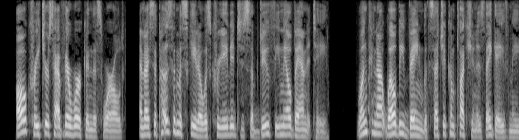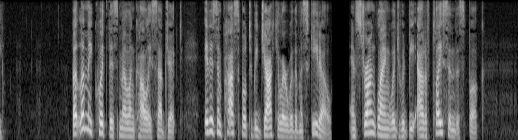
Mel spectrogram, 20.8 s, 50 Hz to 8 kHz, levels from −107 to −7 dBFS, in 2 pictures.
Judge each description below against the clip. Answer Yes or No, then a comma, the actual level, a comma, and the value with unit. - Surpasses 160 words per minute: Yes, average, 170 wpm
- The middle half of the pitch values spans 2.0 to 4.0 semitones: No, average, 5.2 semitones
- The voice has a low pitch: No, medium, 170 Hz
